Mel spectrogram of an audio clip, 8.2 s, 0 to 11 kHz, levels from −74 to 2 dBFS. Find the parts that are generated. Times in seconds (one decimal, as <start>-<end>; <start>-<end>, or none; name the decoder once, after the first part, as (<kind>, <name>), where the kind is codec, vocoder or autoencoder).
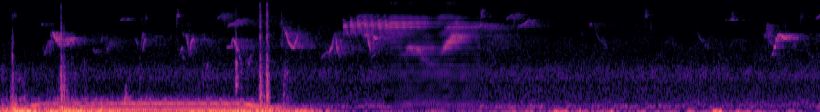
3.9-4.8 (vocoder, Vocos)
